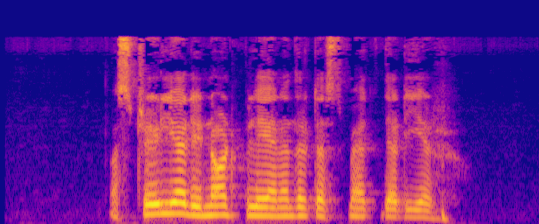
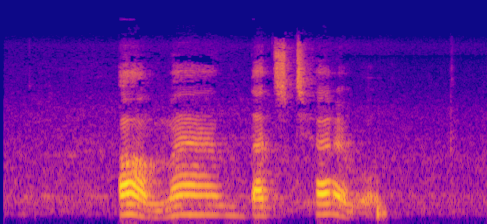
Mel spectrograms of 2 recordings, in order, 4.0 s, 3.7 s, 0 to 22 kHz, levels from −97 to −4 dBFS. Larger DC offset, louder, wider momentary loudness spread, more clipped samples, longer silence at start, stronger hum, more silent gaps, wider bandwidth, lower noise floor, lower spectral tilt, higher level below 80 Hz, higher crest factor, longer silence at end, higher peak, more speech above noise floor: neither; about the same, -16 LUFS vs -18 LUFS; about the same, 14 LU vs 16 LU; neither; about the same, 0.85 s vs 0.9 s; neither; neither; about the same, 11.5 kHz vs 11 kHz; first, -68 dBFS vs -48 dBFS; about the same, -4.5 dB/octave vs -3.5 dB/octave; first, -54 dBFS vs -68 dBFS; about the same, 16 dB vs 20 dB; about the same, 0.7 s vs 0.75 s; about the same, -2 dBFS vs 0 dBFS; first, 53 dB vs 31 dB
